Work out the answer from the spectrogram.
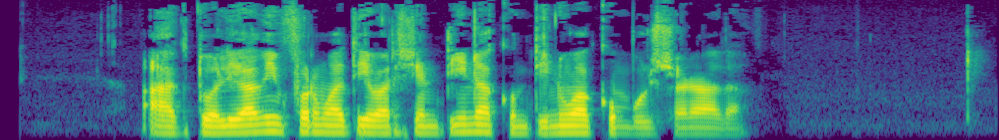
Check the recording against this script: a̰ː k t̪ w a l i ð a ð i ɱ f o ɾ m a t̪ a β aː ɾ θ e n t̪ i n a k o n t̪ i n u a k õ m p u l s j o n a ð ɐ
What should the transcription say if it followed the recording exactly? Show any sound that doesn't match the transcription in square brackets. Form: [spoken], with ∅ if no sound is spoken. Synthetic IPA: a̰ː k t̪ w a l i ð a ð i ɱ f o ɾ m a t̪ [i] β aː ɾ [ʃ] e n t̪ i n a k o n t̪ i n u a k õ m [b] u l s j o n a ð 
